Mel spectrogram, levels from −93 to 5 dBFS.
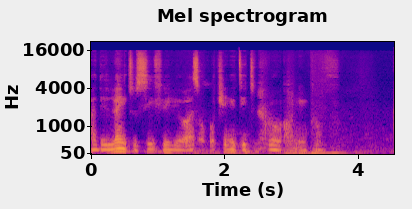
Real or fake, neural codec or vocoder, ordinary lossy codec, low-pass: fake; codec, 44.1 kHz, 2.6 kbps, DAC; AAC, 48 kbps; 19.8 kHz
